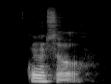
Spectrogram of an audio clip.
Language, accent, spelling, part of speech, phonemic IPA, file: French, France, consort, noun, /kɔ̃.sɔʁ/, LL-Q150 (fra)-consort.wav
- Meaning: 1. consort 2. minions, associates; the like, their ilk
